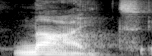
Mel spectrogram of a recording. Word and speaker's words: night: عندنا كمان كلمة night اللي هي زي الليلة بس النطق مختلف، night night بمعنى كلمة فارس، الكي هنا متنطقش night.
